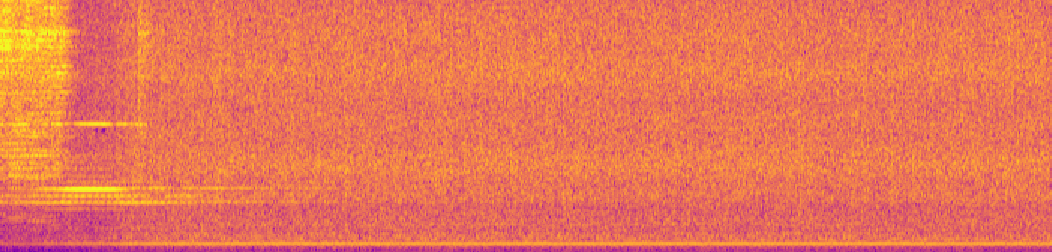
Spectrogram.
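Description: Table saw running with a steady whine. The blade cuts through a small square wooden pen blank during the first second and a half, then spins free.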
